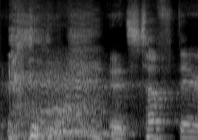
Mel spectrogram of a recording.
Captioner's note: questioner and audience laughing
